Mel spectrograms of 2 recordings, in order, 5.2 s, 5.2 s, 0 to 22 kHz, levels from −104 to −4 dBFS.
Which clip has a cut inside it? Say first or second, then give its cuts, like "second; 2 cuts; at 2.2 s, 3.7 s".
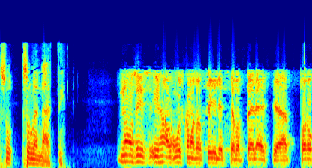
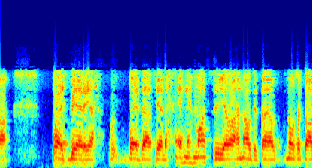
first; 1 cut; at 2.8 s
